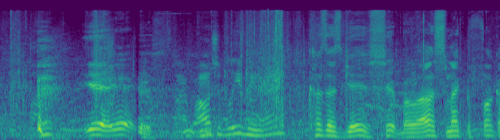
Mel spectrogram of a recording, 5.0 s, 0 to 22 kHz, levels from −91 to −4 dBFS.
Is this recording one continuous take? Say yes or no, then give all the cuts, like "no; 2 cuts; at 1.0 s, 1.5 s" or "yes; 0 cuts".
no; 1 cut; at 1.4 s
